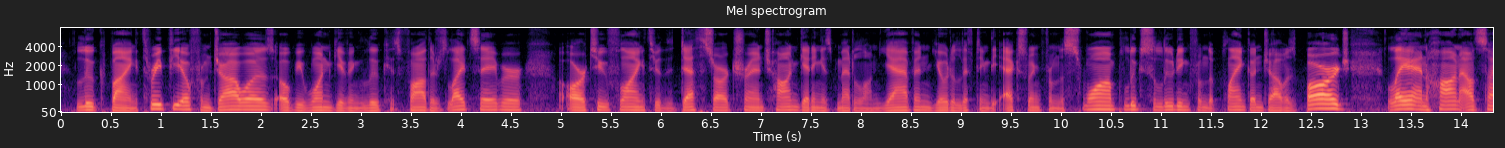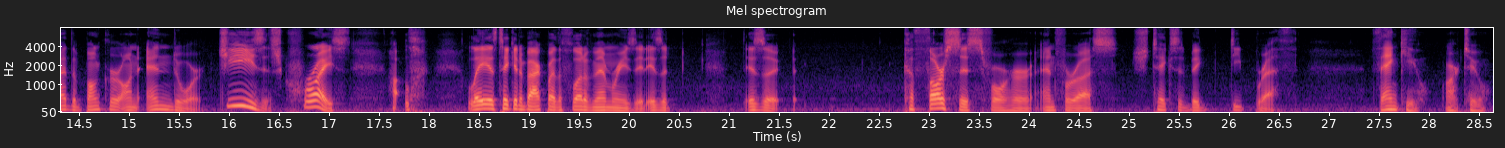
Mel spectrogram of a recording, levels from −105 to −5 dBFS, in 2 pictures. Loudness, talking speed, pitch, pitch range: -36 LUFS, 170 wpm, 110 Hz, 95-125 Hz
